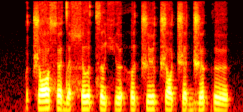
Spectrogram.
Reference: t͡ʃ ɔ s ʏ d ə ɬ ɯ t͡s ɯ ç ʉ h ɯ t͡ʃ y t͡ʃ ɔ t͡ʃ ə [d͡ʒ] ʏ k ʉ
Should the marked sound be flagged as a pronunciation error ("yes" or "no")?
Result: no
